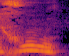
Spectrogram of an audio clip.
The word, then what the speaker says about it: roue: La différence, la première c'est le U français, rue, et le deuxième c'est le O et le U, donc le son OU, como la U en castellano. U, OU, U, OU.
